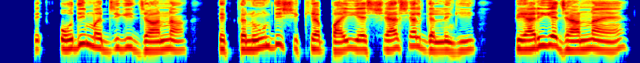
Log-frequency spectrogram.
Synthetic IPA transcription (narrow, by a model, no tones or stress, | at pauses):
t̪e | oːd̪iːmɐɾd͡ʒiːɡid͡ʒaːɽna | t̪eːkənuːnd̪iːʃɪkʰːjaːpaːiɛːʃɛːɾʃɛːlɡəlːẽːɡiː | pjaːɾijad͡ʒaːɽnaːɛː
